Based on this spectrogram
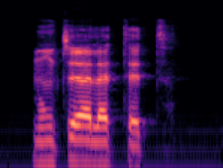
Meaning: to go to someone's head
- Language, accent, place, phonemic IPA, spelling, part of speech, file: French, France, Lyon, /mɔ̃.te a la tɛt/, monter à la tête, verb, LL-Q150 (fra)-monter à la tête.wav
